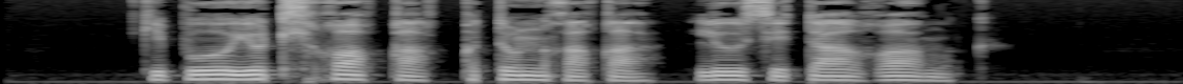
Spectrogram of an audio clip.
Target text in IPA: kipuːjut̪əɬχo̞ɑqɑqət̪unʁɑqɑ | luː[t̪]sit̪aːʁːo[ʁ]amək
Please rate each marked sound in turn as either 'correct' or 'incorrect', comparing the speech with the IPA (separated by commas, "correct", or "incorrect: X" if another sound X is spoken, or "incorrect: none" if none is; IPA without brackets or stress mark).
incorrect: none, incorrect: none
